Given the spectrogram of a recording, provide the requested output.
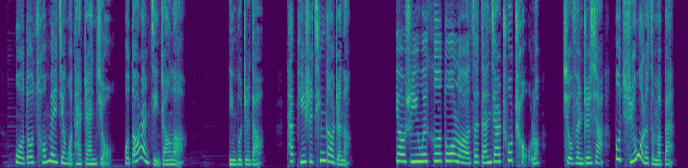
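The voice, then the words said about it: Speaking softly, in a low voice. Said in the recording (Chinese): “小声的道”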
